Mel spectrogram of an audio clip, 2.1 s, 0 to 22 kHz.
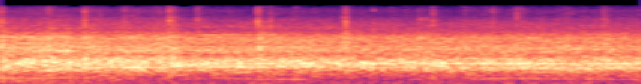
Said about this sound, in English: …, a British native, led a round of applause by the 20,000 fans who packed the garden.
